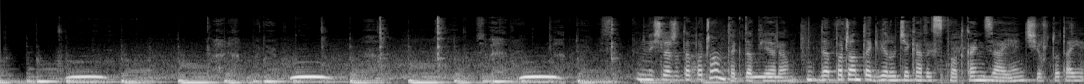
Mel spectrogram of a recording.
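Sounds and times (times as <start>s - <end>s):
speech: 0.6s - 1.2s, 6.5s - 10.8s
tawny owls hooting: 0.6s - 8.2s.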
